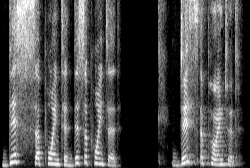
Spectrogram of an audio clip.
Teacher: Careful, because it's not a z, it's a s.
